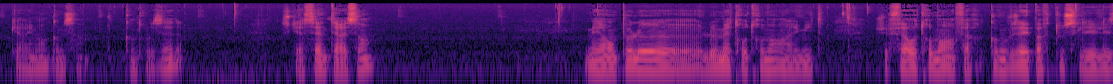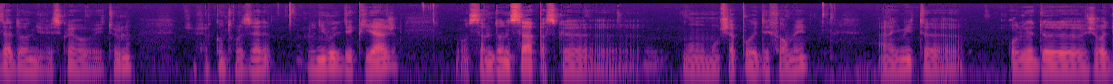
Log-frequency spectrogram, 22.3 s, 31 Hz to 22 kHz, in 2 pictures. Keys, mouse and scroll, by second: 13.6 ctrl+z, 17.6-19.6 scroll up 1.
